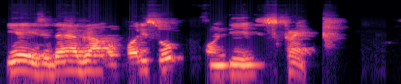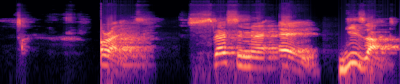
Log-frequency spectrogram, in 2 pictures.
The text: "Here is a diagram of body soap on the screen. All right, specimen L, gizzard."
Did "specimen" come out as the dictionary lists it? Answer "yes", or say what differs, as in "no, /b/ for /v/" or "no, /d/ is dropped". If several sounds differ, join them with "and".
no, /n/ is dropped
